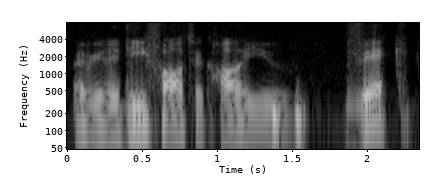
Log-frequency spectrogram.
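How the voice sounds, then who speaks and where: A middle-aged man hosting a show, friendly and a little halting, with many fillers, speaking over a video call. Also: on the low side, fairly even intonation, dry recording. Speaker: host. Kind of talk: interview hosting.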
